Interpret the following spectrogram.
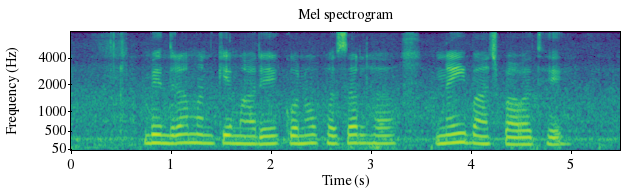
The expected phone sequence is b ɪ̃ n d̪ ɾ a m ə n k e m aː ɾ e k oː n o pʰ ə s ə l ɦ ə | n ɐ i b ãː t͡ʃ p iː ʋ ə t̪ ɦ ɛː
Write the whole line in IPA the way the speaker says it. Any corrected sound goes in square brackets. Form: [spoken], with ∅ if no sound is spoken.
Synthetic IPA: b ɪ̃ n d̪ ɾ a m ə n k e m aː ɾ e k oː n o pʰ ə s ə l ɦ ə | n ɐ i b ãː t͡ʃ p [aː] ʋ ə t̪ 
